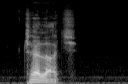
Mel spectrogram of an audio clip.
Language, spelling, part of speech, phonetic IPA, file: Polish, czeladź, noun, [ˈt͡ʃɛlat͡ɕ], Pl-czeladź.ogg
